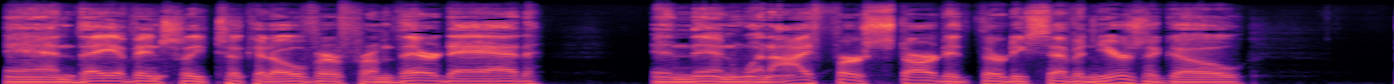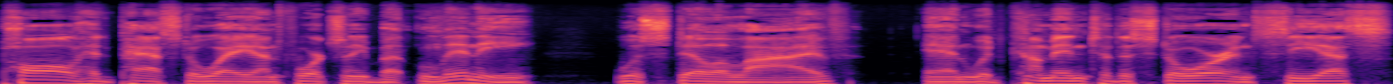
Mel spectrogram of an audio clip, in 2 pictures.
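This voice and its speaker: A man with an American accent at a very deep, low pitch, moderate pace, very even loudness, and fairly even intonation. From Columbia, Missouri. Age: 50s. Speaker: paint store co-owner. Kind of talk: radio interview. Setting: radio studio.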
